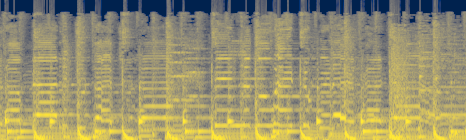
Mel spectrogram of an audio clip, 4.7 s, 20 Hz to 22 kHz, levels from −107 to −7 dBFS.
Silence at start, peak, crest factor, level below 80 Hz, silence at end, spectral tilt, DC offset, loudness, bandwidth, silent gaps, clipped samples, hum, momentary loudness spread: 0 s; 0 dBFS; 8 dB; -18 dBFS; 0 s; -5 dB/octave; under 0.1%; -9 LUFS; 16.5 kHz; none; 2%; none; 2 LU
